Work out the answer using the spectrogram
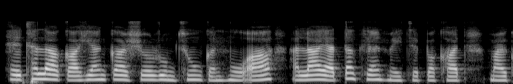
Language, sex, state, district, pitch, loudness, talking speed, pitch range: Mizo, female, Mizoram, Aizawl, 210 Hz, -17 LUFS, 210 wpm, 190-220 Hz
